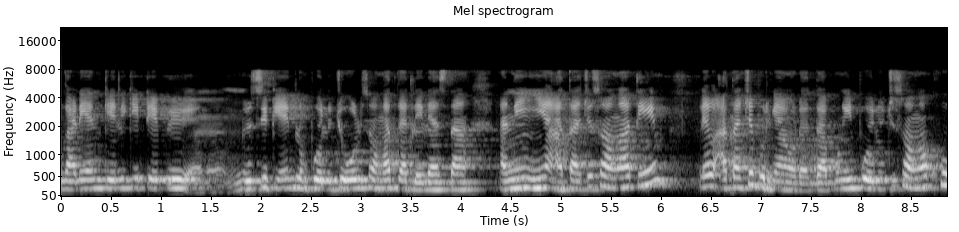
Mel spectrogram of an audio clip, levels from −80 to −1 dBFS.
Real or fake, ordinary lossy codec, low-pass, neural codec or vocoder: real; none; none; none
